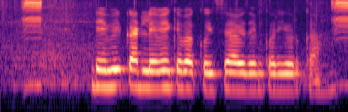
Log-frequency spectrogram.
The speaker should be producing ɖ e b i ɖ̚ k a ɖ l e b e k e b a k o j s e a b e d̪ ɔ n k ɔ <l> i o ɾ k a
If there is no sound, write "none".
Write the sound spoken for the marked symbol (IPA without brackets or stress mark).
ɾ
